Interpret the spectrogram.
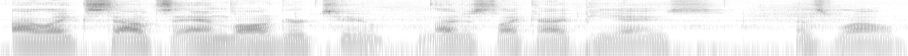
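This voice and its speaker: A man's voice: mid-range voice, fairly even intonation, a little slow, darkish tone. Sarcastic young man grumbling over a game. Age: young adult. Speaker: co-host of a gaming video. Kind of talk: casual gaming commentary.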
